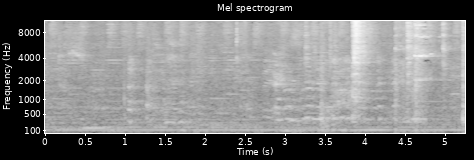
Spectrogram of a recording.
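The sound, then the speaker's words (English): Ice cubes clink against a glass as ice is added to a cherry blossom cocktail made with Plymouth Slow Gin, a few sharp, bright knocks in the second half, with a steady low hum and faint voices murmuring underneath. “Let me grab ice.”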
